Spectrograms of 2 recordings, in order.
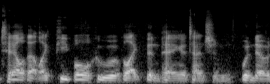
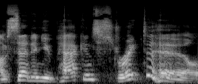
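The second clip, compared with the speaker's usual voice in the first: sudden, high, put-on Western cowboy accent; 7 semitones higher than usual. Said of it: "cowboy accent all of a sudden".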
